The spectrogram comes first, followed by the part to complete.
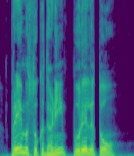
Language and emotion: Marathi, neutral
